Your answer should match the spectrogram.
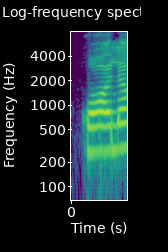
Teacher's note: काला को हमने टू काउंट पढ़ना है। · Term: मद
